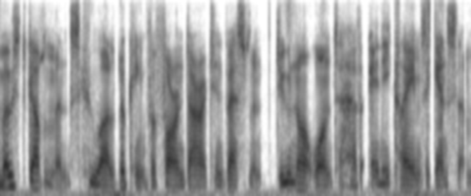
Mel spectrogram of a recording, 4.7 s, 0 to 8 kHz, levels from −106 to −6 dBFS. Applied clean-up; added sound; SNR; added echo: neural diffusion model UNIVERSE++.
